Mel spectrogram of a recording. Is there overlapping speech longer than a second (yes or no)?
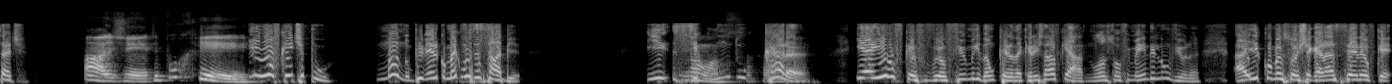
yes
